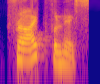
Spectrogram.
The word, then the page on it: Frightfulness: Indian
